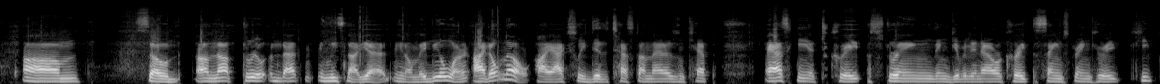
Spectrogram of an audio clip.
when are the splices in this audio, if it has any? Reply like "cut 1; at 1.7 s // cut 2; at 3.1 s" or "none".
cut 1; at 6.8 s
